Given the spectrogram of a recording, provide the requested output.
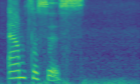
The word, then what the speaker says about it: emphasis: syllable is accented vegetable emphasis emphasis here the first syllable is accented emphasis control control here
